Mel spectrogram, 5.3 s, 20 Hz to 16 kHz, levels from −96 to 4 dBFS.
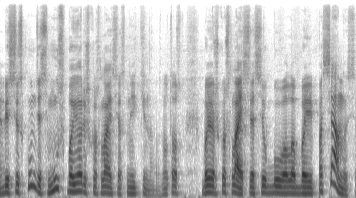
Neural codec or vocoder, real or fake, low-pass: none; real; 14.4 kHz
